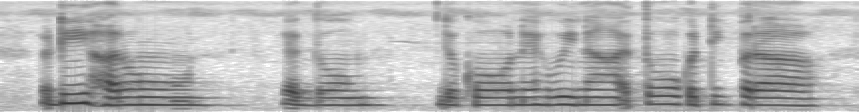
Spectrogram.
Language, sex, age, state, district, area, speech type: Santali, female, 45-60, West Bengal, Birbhum, rural, spontaneous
